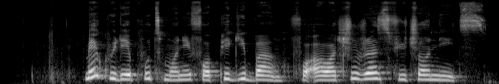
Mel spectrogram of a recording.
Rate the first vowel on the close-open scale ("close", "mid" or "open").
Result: mid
